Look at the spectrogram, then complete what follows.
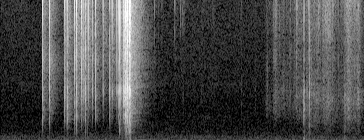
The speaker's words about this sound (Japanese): パスタも半分に折ってこのステンレスジャーに入れるということなのでいきます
